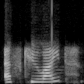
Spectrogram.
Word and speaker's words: SQLite: lower K's it and sqlite uh is also commonly pronounced as SQ light so both pronunciations are acceptable now once you received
